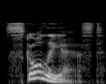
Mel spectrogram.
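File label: "scholiast", British English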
